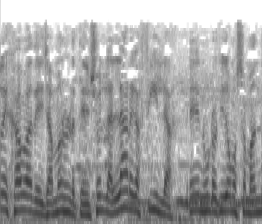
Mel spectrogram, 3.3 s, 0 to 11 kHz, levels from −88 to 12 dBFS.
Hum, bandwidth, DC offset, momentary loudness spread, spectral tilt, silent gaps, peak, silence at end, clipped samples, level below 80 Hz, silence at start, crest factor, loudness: none; 8 kHz; under 0.1%; 2 LU; -6 dB/octave; none; -4 dBFS; 0 s; under 0.1%; -38 dBFS; 0 s; 12 dB; -16 LUFS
